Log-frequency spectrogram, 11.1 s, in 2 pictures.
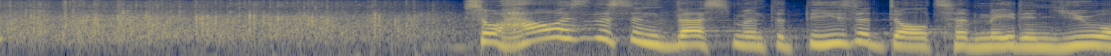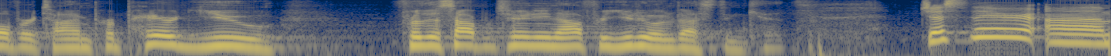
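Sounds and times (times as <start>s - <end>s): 
audience applause: 0.0s - 2.8s
speech: 2.4s - 11.1s.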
